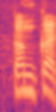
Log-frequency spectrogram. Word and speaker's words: कंकर: कंकर मैंने जो शब्द का उच्चारण किया हो, कंकर नहीं है, कंकर है। क पे बिंदी, फिर क और लास्ट में र है।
